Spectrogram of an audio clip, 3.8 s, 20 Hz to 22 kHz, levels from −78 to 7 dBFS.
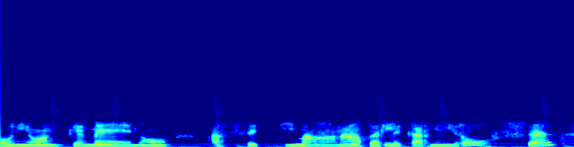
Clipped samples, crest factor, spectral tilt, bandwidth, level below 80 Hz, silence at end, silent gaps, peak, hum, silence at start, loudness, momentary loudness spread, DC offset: under 0.1%; 16 dB; -6.5 dB/octave; 8.2 kHz; -56 dBFS; 0 s; none; -16 dBFS; none; 0 s; -32 LUFS; 9 LU; under 0.1%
